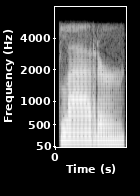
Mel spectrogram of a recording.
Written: blatter

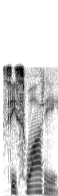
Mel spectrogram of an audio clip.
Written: Siswati

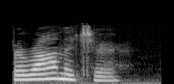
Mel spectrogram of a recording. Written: ferrometer

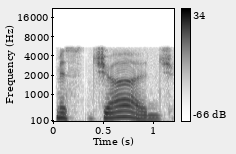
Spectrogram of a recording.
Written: misjudge

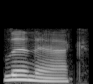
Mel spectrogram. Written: linac

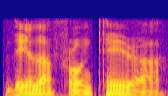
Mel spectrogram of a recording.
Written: Jerez de la Frontera

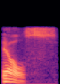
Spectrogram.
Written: else

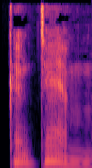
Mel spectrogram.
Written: contemningly

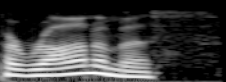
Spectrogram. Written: paronymous

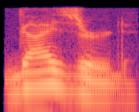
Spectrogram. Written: guisard

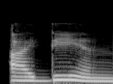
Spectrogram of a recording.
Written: idaean

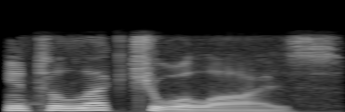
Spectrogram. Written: intellectualize

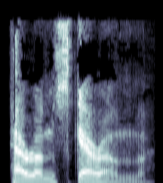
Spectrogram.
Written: harum scarum

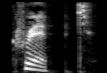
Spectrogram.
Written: crypt

